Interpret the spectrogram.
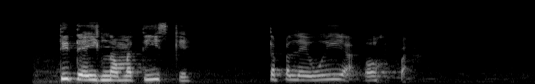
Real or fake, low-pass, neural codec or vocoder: real; 7.2 kHz; none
